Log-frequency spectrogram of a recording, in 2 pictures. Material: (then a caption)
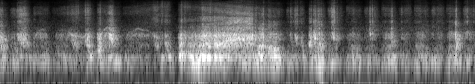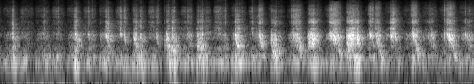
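Waxed paper. A wooden stick held in the hand scrapes large areas off a scratch-art book page with a black wax coating. Dry scraping and rubbing strokes repeat in quick, uneven succession, with a longer continuous rub near the start. The strokes are gritty and mid-to-bright in tone.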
